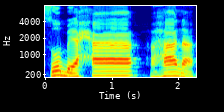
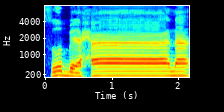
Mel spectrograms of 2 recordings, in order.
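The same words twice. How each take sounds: No difference in how they are said.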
